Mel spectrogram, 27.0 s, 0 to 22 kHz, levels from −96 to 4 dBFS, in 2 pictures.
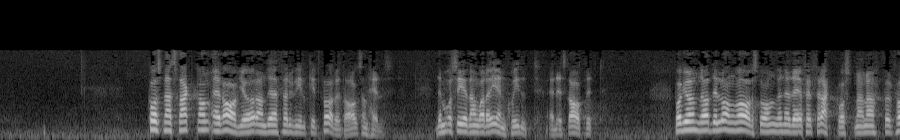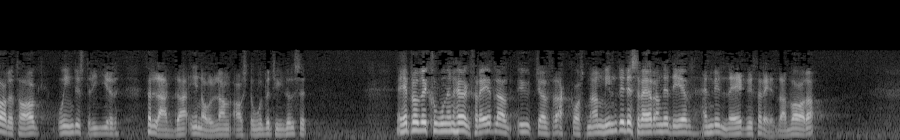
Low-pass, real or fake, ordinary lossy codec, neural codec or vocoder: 7.2 kHz; fake; MP3, 24 kbps; codec, 16 kHz, 0.8 kbps, ZipCodec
